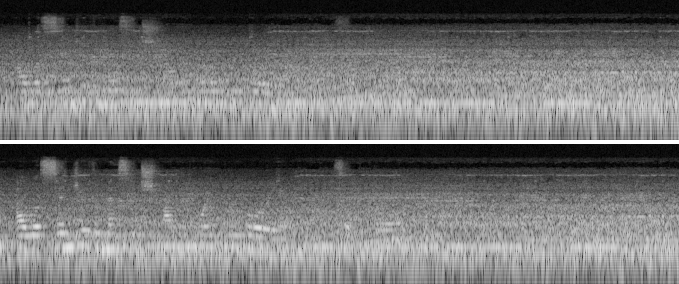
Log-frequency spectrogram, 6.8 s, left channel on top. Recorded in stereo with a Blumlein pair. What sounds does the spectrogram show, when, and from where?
0.2 s a woman speaking: 30° right, 2.5 m; by 4.2 s 45° right, 6.5 m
